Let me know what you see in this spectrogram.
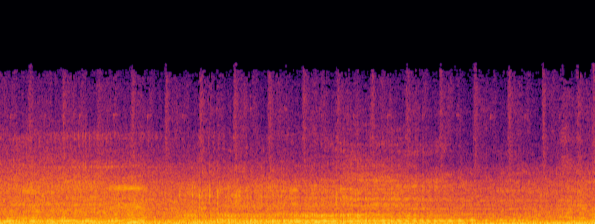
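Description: Motorcycle and scooter engines running, with a steady low rumble and a wavering engine note, and voices in the background.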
